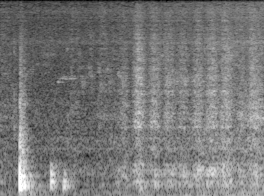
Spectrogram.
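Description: A straight edge is set against the edge of a bubinga guitar top piece, producing one sharp, hollow wooden knock followed by two quicker, lighter taps, then a soft scraping rub. The contact doesn't sound solid because the edge only touches at several points, so it is not yet flat.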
